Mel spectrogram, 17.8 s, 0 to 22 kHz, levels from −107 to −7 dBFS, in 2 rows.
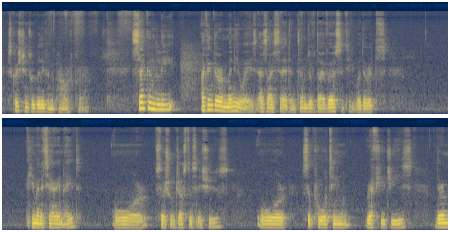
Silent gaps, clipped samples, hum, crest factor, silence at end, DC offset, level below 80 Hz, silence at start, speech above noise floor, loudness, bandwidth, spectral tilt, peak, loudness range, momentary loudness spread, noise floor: none; under 0.1%; none; 18 dB; 0 s; under 0.1%; -74 dBFS; 0.15 s; 34 dB; -23 LUFS; 16 kHz; -5 dB/octave; -4 dBFS; 6 LU; 19 LU; -56 dBFS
